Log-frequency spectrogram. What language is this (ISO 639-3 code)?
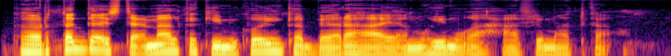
som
